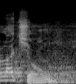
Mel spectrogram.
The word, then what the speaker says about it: lashon: eso es también considerado lashon hara. Con la lengua, perdón. ¿Cómo se escribe? Usar. Así como suena. Así mismo. L-A-S-H-O-N, hará, con H. Como lechón, pero lachón.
